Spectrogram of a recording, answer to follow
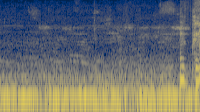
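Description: Steady low drone of a jet airliner cabin in flight.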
